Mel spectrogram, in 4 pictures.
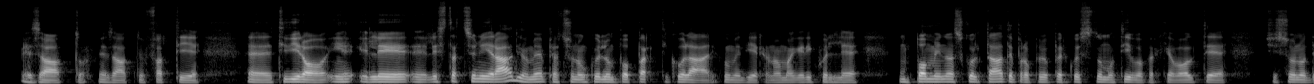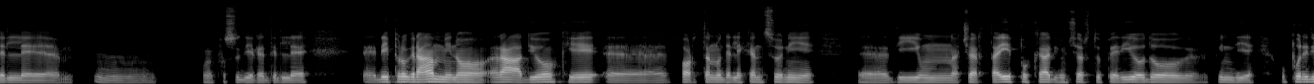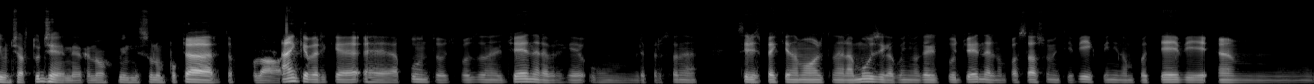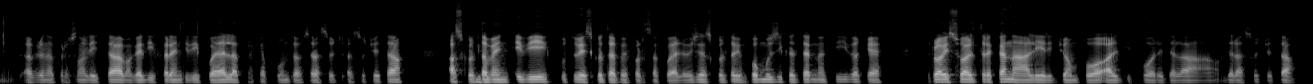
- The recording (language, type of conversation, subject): Italian, podcast, Come ascoltavi musica prima di Spotify?
- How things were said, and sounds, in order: other background noise; unintelligible speech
